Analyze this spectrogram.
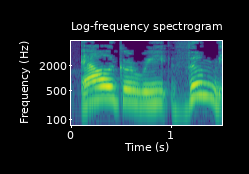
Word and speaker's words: algorithm: 영어로는 algorithm 이어서 여기 보시는 것처럼 th가 들어가 있어요.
